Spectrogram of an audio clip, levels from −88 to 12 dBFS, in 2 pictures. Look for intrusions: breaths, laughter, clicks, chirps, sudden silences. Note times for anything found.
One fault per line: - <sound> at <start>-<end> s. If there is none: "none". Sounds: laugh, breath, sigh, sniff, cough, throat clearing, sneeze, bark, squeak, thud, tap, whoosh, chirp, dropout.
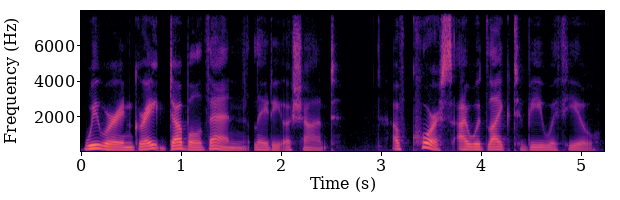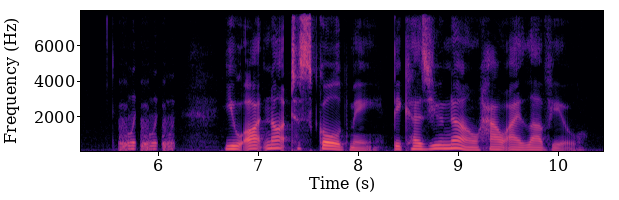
- laugh at 5.6-6.2 s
